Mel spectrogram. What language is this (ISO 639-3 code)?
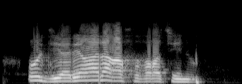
kab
